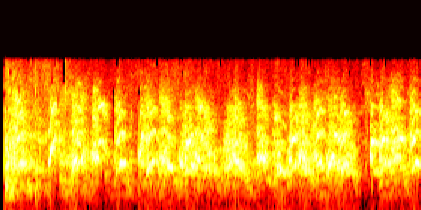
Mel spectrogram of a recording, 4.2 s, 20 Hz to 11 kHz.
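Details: Catahoula and Black Mouth Cur pups, aged 16, 11 and 14 weeks, baying a pig at Golden Creek Catahoulas Kennel; dense overlapping yelping barks from several young dogs, continuous and chaotic with brief dips.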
